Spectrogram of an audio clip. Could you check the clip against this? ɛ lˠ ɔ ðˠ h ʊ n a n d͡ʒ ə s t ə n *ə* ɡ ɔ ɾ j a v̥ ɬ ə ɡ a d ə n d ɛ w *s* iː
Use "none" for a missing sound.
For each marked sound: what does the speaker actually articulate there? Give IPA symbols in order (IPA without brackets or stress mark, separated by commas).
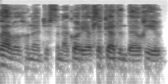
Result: a, χ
